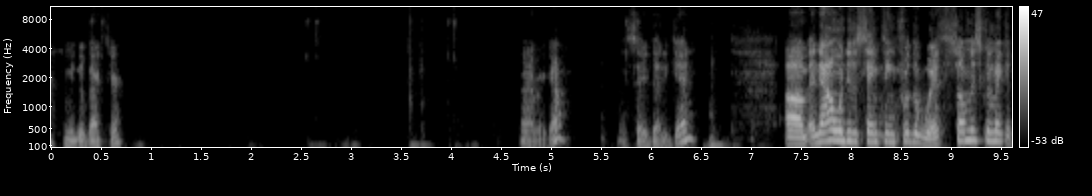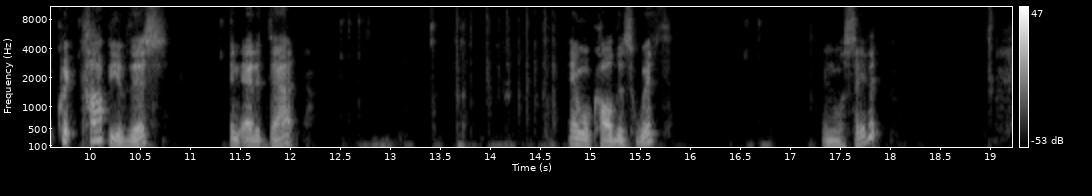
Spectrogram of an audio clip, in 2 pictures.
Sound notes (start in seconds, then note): 3.6 keyboard clicking; 13.4 keyboard clicking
